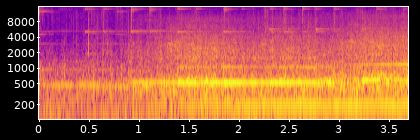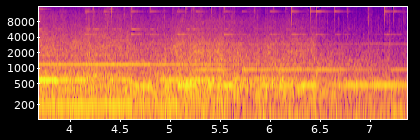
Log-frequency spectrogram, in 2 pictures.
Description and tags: absynth loop2
Ambiance recorded in Brighton blended with chimes and guitar tone.
120-bpm, chimes, f-minor, loop, noise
